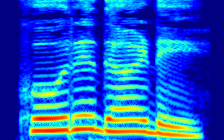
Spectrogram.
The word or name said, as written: ಕೋರೆದಾಡೆ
